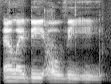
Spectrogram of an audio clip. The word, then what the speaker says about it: LaBove: Okay, and it's L A B O V E Carl LaBove. Cool. – Above with an L, correct.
